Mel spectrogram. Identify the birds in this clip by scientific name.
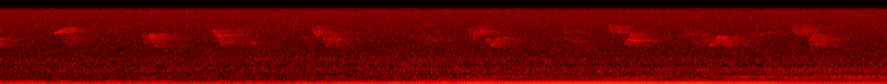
Vireo olivaceus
